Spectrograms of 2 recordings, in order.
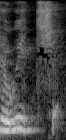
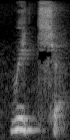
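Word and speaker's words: which: اوكي، حرف الدبليو برضو مع الاتش، دايما الاتش بتدي سايلنت ساوند، ما بتطلعش فيها صوت. فلما بنيجي نطلع بننطق ايه؟ ويتش ويتش، مش هويتش، ويتش.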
